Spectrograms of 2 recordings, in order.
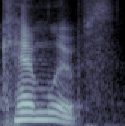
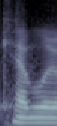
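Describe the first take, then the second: First: The name ends with a final s sound. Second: The name ends without a final s sound. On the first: The speaker calls it right. "I think it is just Kamloops. Okay, I'm wrong" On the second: The speaker calls it wrong. "I'm gonna say Kamloo. I don't know. Maybe it's wrong"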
